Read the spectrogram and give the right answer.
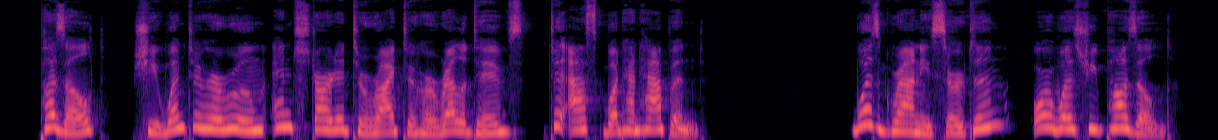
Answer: Puzzled. Granny was puzzled.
